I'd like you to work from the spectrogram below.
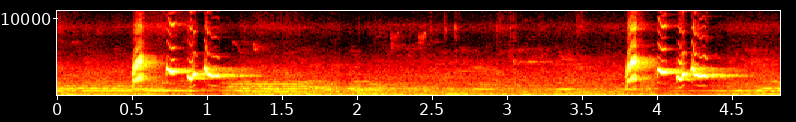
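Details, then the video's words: Energetic sooty-headed bulbul song. A phrase of one sharp upslurred note and three bubbling notes is repeated about every three seconds, with quiet background noise between. "Suara Burung KUTILANG GACOR"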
